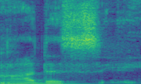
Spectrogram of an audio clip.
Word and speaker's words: theodicy: so say it one more time the odsy The Odyssey spell that for us it is t h EO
